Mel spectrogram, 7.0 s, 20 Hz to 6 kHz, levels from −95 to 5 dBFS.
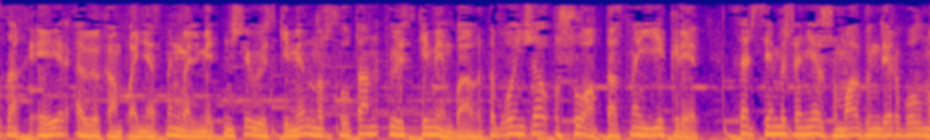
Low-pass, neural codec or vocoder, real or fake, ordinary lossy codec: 5.4 kHz; none; real; MP3, 24 kbps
